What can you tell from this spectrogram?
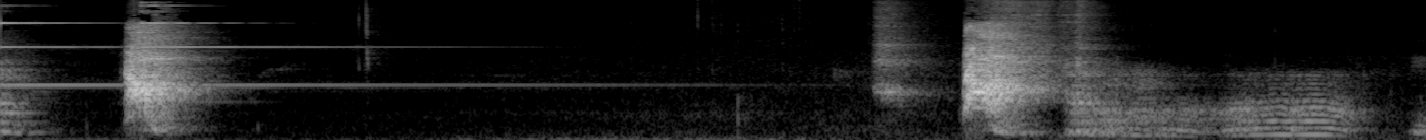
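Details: Black Shih Tzu puppy responding to a bell: one loud yap as the bell rings and hums away, silence, then two more yaps and a short whiny, tonal growl.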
